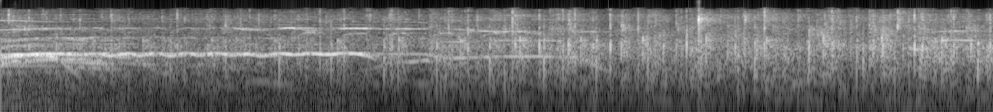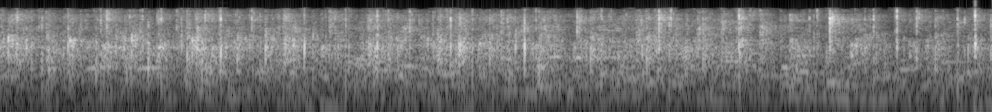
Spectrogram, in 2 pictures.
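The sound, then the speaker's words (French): Audience applause at an award ceremony during a comics festival: a dense, steady roar of many hands clapping that holds at an even, loud level for the whole stretch, with some voices mixed in near the start. “messieurs, je pense qu'il mérite encore un applaudissement.”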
